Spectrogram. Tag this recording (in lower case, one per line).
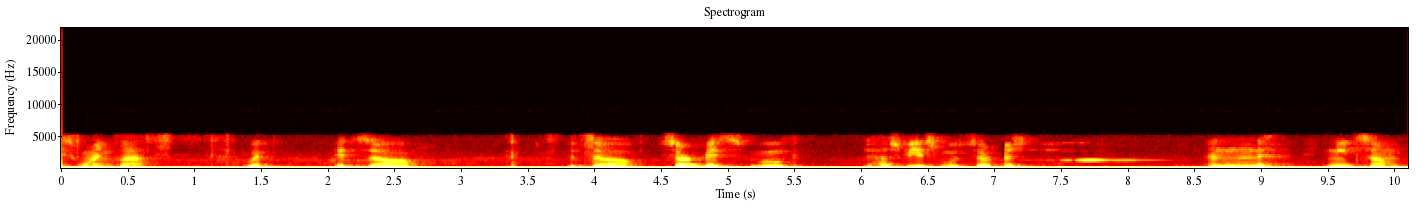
speech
